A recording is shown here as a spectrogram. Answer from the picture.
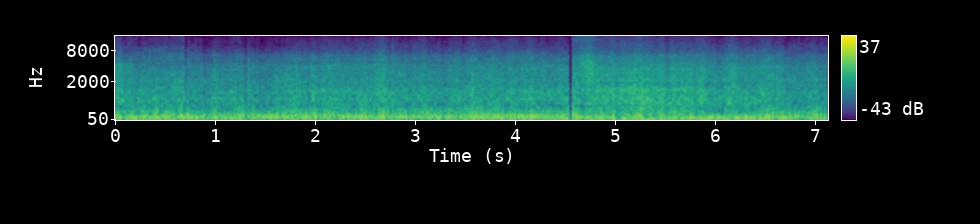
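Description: Husqvarna Svartpilen 401's single-cylinder engine running at a steady speed under way, with a rush of wind and road noise over it. A brief click about four and a half seconds in.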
